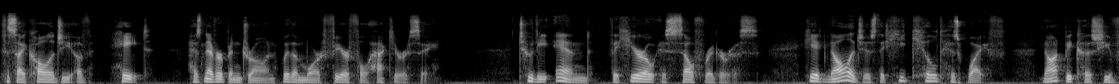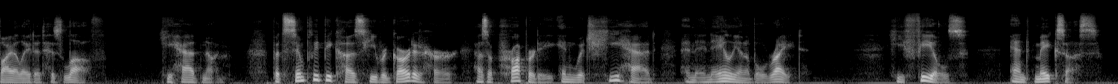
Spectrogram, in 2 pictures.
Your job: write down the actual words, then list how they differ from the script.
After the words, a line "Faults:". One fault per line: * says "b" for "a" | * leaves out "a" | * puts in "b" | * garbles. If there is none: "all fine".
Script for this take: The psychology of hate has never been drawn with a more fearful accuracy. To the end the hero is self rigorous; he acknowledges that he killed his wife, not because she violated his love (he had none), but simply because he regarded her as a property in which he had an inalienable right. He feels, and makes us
The psychology of hate has never been drawn with a more fearful accuracy. To the end the hero is self rigorous; he acknowledges that he killed his wife, not because she violated his love (he had none), but simply because he regarded her as a property in which he had an inalienable right. He feels, and makes us
Faults:
all fine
